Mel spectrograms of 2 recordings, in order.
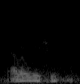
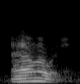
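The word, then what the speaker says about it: Aloysius: I guess you deserve a break yeah you spell that mle name right it's a l o y s i u s aloicious sure how good I miss it aloicious uh on the way down I picked up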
